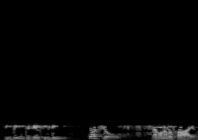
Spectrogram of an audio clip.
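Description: The character is an exasperated, demanding boss, played by a man with a blustery, pompous bark in the manner of 1940s radio comedy, scolding a bumbling employee. He speaks in a high, very animated voice at a moderate pace, and the tinny, band-limited period recording carries a little hiss or hum.

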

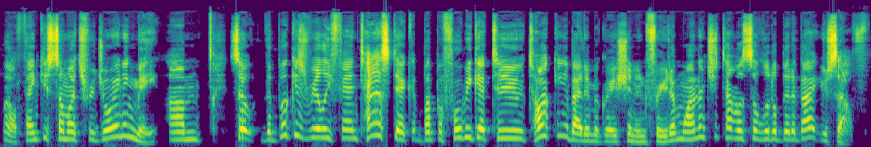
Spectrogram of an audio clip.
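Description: Measured male podcast host, dry sound. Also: high-pitched, animated, no room sound. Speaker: podcast host, philosophy professor. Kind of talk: scripted introduction then interview.

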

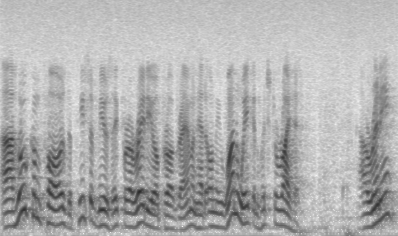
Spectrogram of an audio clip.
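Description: Heard on a tinny, crackly old broadcast, a substitute quizmaster on a 1940s radio program chats folksily and chummily with children. His medium-pitched voice has a sing-song lilt and runs a little fast.

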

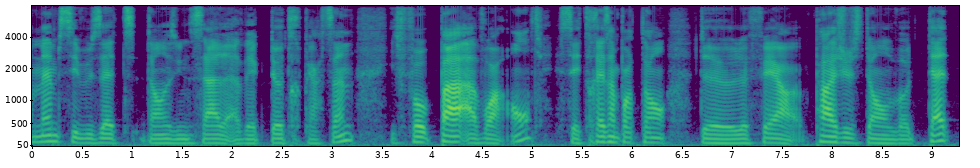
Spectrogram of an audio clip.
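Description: This language lesson comes from a man from the United States with an American accent, who patiently has learners repeat letters after him. His low-pitched voice has a fairly bright tone, and the recording is dry.

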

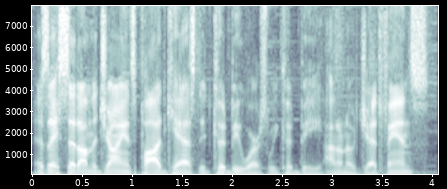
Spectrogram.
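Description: A middle-aged man hosting a podcast, delivering a casual comedic monologue as an animated, sardonic rant. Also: sits low, brisk, soft background music. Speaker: podcast host.

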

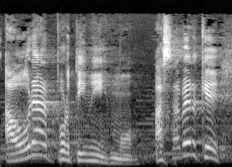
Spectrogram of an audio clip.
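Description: A middle-aged male pastor preaching a sermon to his congregation, impassioned and building to shouted climaxes. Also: high voice, huge pitch swings, normal speed, faint music behind. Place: large church hall with congregation. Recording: long reverb of a large hall.

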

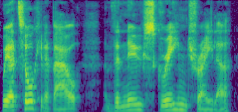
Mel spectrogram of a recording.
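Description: A man in his thirties co-hosts a casual film podcast while snuffly with a cold. His mid-range voice is sing-song and slow, and he's chatty, rambling, and laughs often.

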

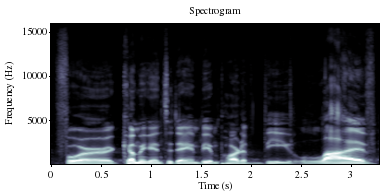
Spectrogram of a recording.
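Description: Speaking low and at a measured pace, a man with a fairly bright tone hosts a podcast live at a conference. Using a microphone, he presents to the people before him in a relaxed, jokey manner.

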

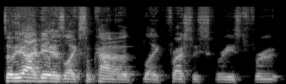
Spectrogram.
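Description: A man's voice: mid-range voice, fairly even intonation, brisk, a bit bright. Rambling man swapping concert stories. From Maryland, USA. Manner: rambling, filler-heavy storytelling. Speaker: podcast co-host. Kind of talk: casual chat.

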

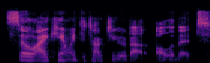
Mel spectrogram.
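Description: A woman's voice: fairly low pitch, very animated, fast talker, gravelly, dry recording. A woman hosting a book interview, talking in an enthusiastic, gushing way. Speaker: podcast host. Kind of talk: friendly interview chat.

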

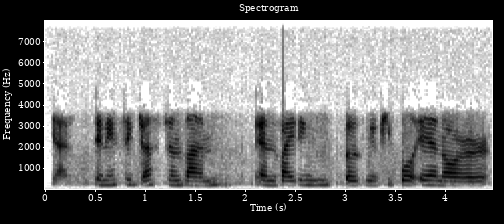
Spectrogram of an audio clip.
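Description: A woman's voice: medium pitch, little pitch movement, unhurried. Woman caller, brief and agreeable, heard over a thin, clipped phone line with faint noise. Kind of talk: call-in radio chat.

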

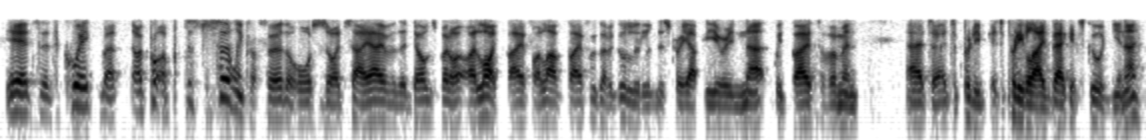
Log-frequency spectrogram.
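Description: A man's voice: on the low side, fast, no echo. A middle-aged Australian man from New South Wales, a race caller telling his story in a laid-back, rambling way with lots of fillers. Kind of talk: casual interview. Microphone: phone. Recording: tinny phone line, dry.

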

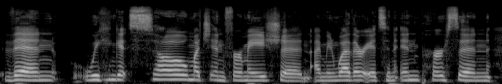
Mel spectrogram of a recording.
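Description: A woman with a smooth, resonant voice of middle pitch answers interview questions. She talks eagerly and at length, stringing thoughts together with little fillers and restarts. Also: little pitch movement, a little slow. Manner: enthusiastic, talks in run-on explanations with fillers. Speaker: guest.

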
